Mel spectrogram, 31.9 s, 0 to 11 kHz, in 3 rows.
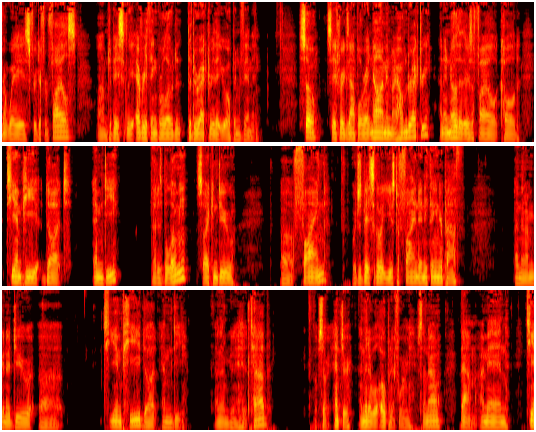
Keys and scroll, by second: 14.8 typing, 16.4-17.5 typing, 23.1-25.1 typing, 26.2 Tab, 27.4 Return, 29.6 Return, 30.5-31.6 j, 31.6-31.9 k.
